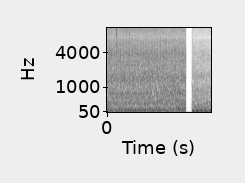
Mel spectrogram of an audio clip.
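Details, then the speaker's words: 2001 Mazda 626 2.5L after replacing dead injector: even steady low idle, no stumble; short-term fuel trim bank 1 now 6 to 15, down from +30 lean; idling normally. "All right. So, sounds like it's idling pretty well."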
